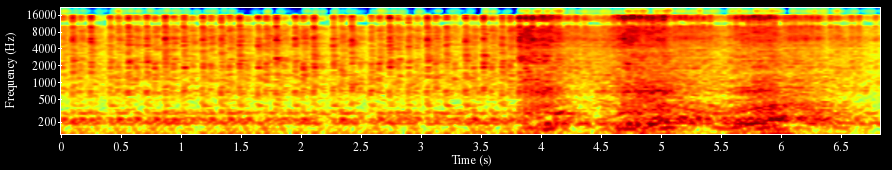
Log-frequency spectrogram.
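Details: 1985 Harley-Davidson FXRS with Evo V-twin, first run after sitting 5 years, on fresh regular gas: steady loping idle that picks up cleanly on a couple of throttle blips; normal running.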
